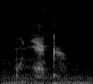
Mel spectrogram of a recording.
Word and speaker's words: muñeca: And then you would use the special letter, which is ñe, to pronounce it muñeca. ñe, ñe.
